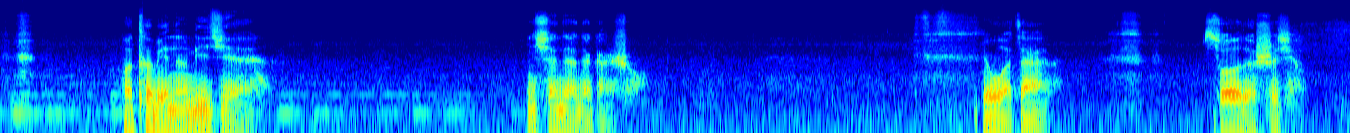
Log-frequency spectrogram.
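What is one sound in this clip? A young man speaks softly and gently, close by.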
